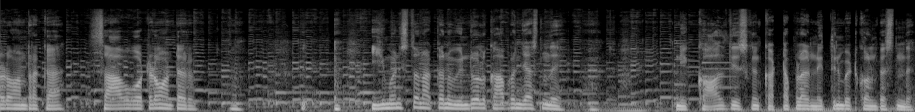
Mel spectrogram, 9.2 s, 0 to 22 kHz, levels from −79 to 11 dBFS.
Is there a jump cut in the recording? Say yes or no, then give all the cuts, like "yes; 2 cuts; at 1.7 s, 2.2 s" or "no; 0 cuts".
no; 0 cuts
